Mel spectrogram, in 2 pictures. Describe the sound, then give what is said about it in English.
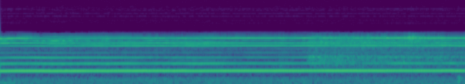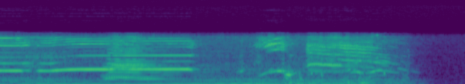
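A train sound effect: a long, loud, chord-like horn blast held steady over a low rumbling engine, shifting and wavering near the end before cutting off abruptly. “I want to make sure that everybody gets on board the Trump train.”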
